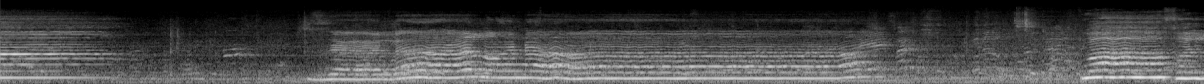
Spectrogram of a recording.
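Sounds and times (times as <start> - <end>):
woman singing into a microphone: 0.0 - 1.3, 3.0 - 8.9, 10.8 - 12.0.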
